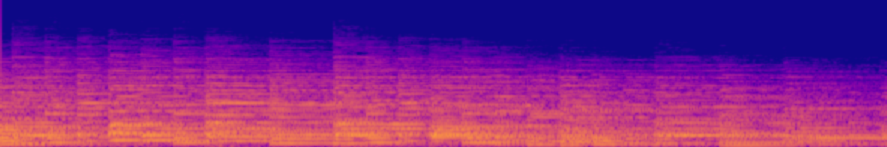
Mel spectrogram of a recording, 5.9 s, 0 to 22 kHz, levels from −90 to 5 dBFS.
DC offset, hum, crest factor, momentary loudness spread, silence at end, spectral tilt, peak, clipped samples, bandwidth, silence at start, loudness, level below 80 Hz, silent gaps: under 0.1%; none; 14 dB; 6 LU; 0 s; -8.5 dB/octave; -10 dBFS; under 0.1%; 7.6 kHz; 0 s; -24 LUFS; -40 dBFS; none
